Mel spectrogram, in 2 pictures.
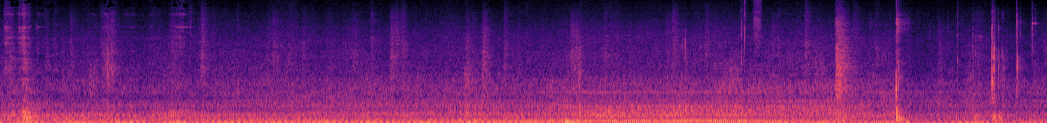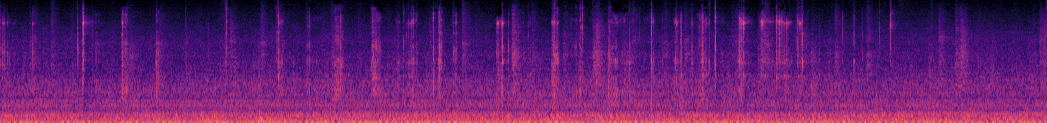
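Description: Metal parts click and knock close by.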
